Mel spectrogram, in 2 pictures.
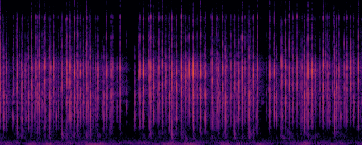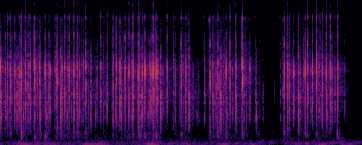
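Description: Fingertips of both hands type on a dark mechanical keyboard with white PBT keycaps, producing rapid, bright clacks in bursts separated by brief pauses. The strokes are crisp and short with almost no low end.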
